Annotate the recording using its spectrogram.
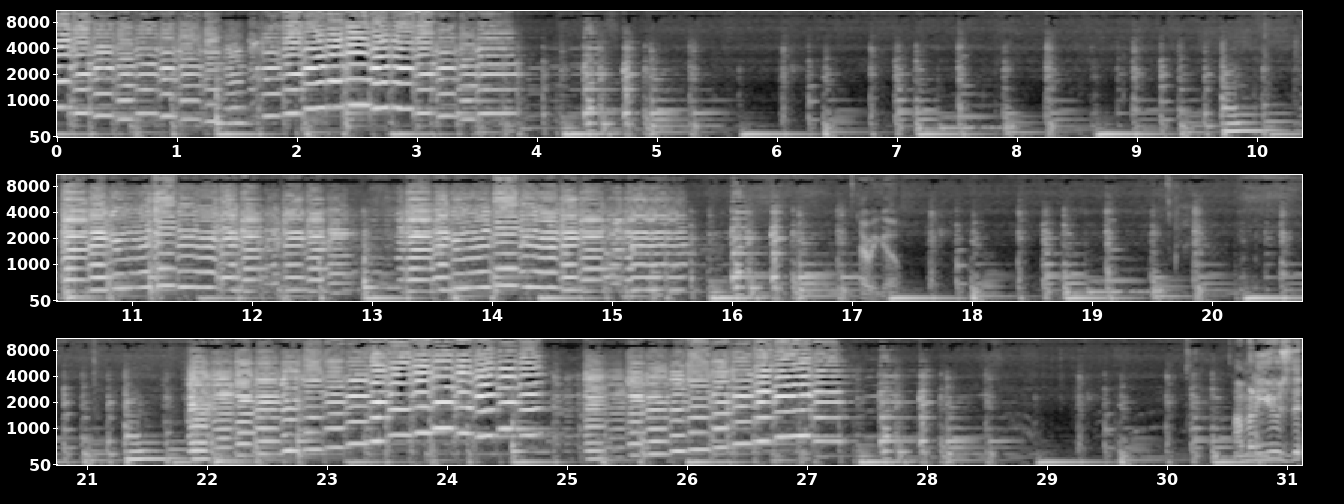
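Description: A fiddle plays short bluesy call phrases in E over a backing groove with a steady bass pulse. There are three phrases: at the start, about ten seconds in, and about twenty-two seconds in. Between them only the backing groove plays, leaving room for the listener to echo each line.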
